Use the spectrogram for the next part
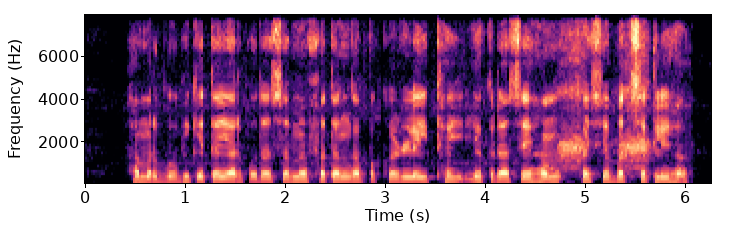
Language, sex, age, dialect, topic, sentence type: Magahi, male, 25-30, Western, agriculture, question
